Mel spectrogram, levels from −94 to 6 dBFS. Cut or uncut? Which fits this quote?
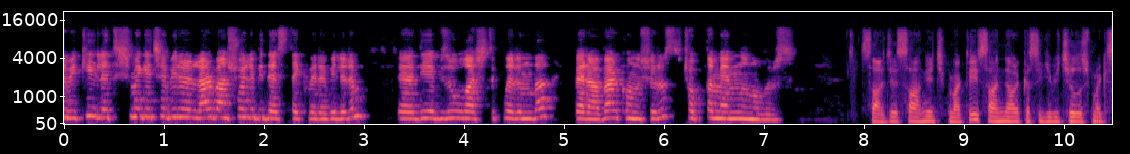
uncut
